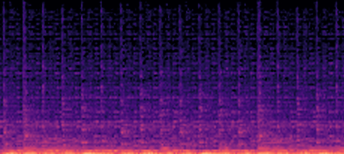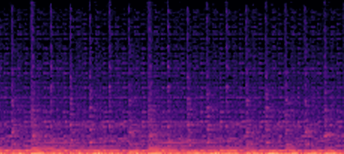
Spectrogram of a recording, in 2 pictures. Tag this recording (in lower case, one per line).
musical instrument
strum
plucked string instrument
music
acoustic guitar
guitar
